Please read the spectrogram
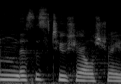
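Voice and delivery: plain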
